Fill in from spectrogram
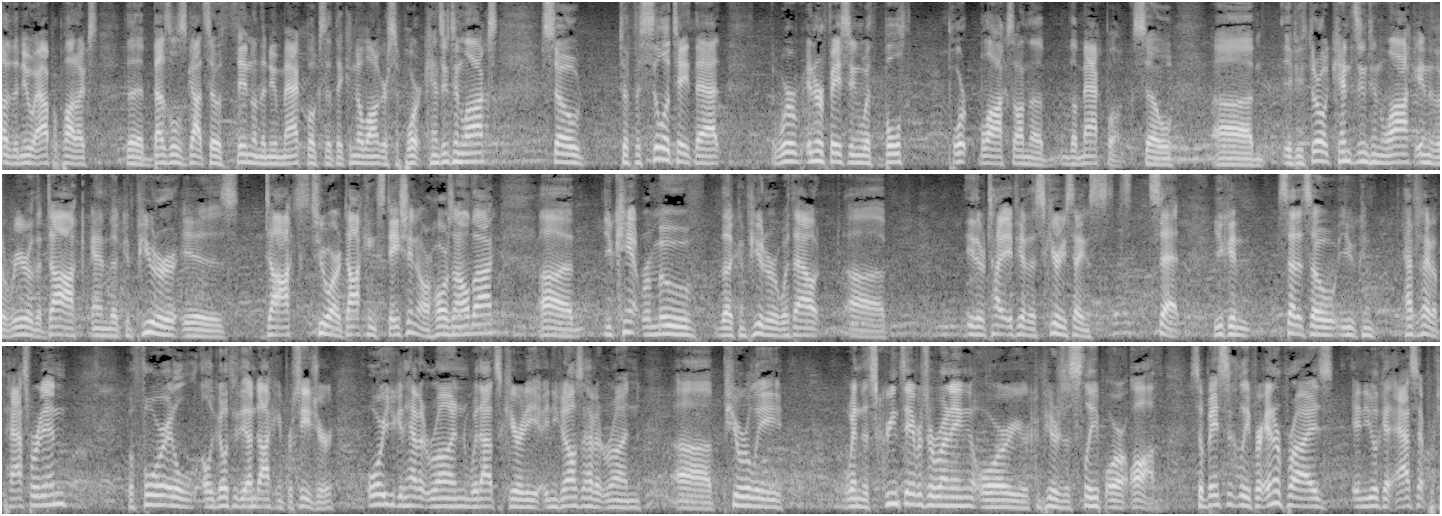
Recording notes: A special episode of the Maccast with the third day of interviews from the expo floor at Macworld/iWorld 2014.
